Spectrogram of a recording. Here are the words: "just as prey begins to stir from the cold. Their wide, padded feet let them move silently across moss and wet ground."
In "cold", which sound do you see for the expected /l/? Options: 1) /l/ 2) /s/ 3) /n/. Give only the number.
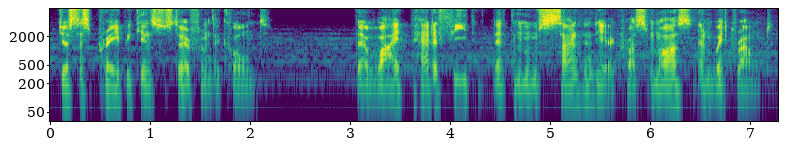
3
